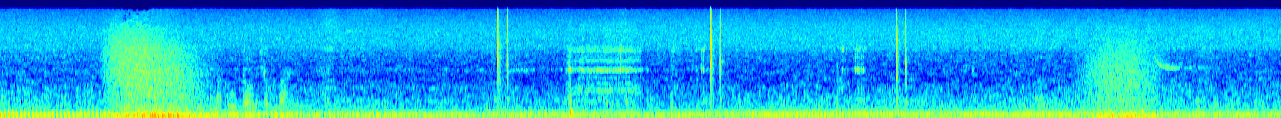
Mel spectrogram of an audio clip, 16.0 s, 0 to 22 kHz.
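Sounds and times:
low rumble: 1.2s - 3.3s, 13.1s - 15.2s.

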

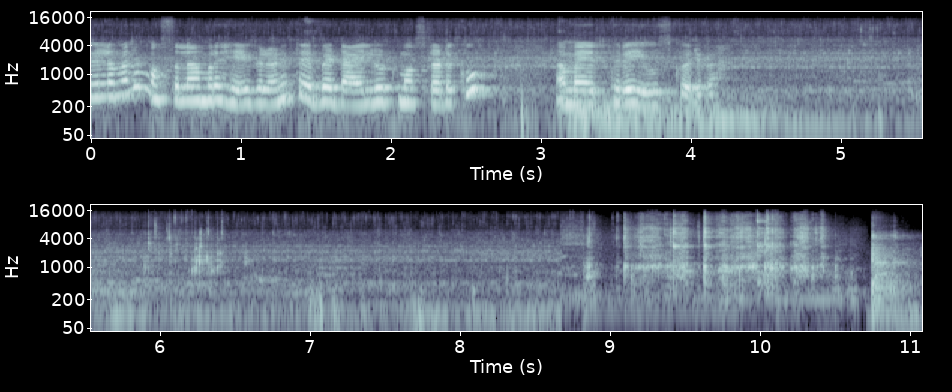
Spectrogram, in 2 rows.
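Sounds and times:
paste sizzling in hot oil: 4.4s - 10.6s
metal ladle scraping and clinking: 8.6s - 10.7s.

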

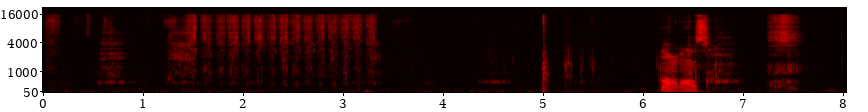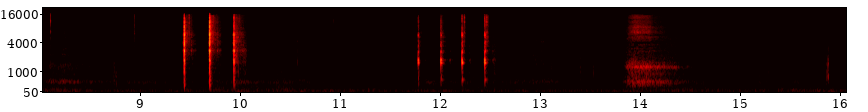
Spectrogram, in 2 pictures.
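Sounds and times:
sharp wooden taps: 9.4s - 10.1s, 11.8s - 12.6s.

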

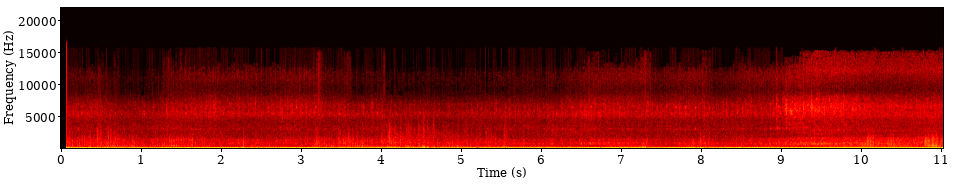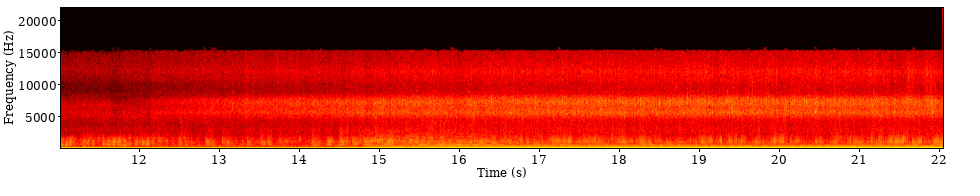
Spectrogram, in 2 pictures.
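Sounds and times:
propeller plane engine: 0.0s - 22.0s
wind buffeting microphone: 0.1s - 22.0s.

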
